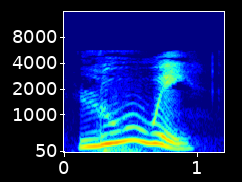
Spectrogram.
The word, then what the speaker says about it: louer: O più U, louer, louer, affittare o lodare secondo il contesto.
